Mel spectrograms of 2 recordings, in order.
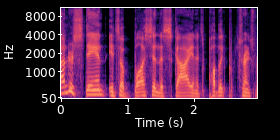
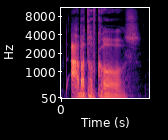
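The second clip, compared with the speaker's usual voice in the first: slow, put-on French accent; 6 semitones lower, 3 dB quieter than usual. Retelling what a flight attendant asked: imitating a french accent. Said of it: "what's the French accent?".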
